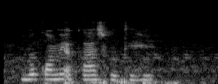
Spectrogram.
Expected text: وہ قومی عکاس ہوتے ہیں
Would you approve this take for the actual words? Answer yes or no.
yes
